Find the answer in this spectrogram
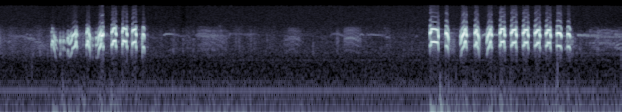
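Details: Ruddy turnstone giving two fast rattling bursts of about ten clipped, high notes each, separated by a pause of nearly three seconds, with faint soft notes between.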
